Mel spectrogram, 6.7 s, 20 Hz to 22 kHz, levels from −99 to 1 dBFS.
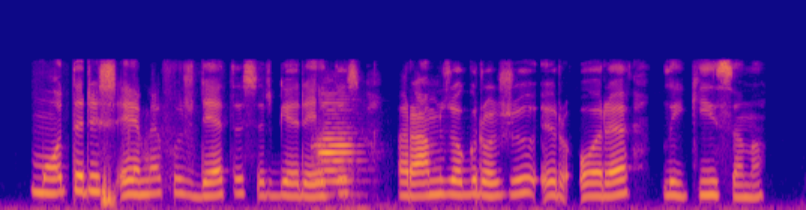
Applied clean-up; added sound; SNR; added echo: neural diffusion model UNIVERSE++.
